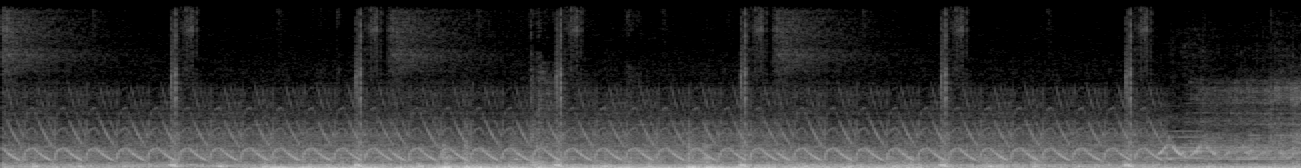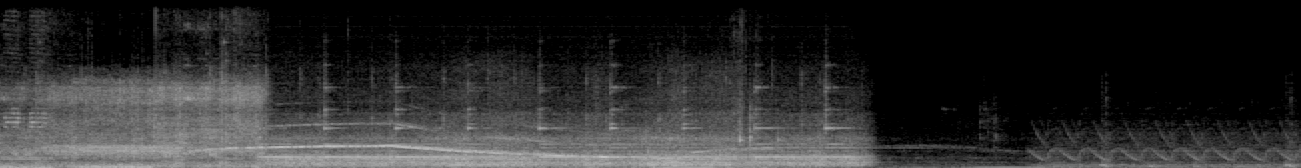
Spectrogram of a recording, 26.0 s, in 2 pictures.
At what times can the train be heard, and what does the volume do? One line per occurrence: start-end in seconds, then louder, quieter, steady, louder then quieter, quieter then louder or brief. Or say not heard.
2.5-21.8 louder.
